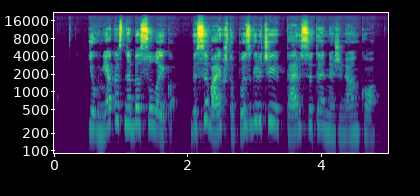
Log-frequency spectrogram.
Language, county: Lithuanian, Telšiai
